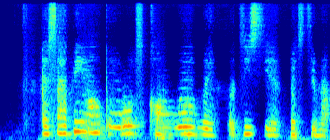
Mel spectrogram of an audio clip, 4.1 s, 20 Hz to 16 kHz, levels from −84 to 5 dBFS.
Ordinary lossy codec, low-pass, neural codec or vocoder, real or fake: none; 14.4 kHz; codec, 44.1 kHz, 0.9 kbps, DAC; fake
